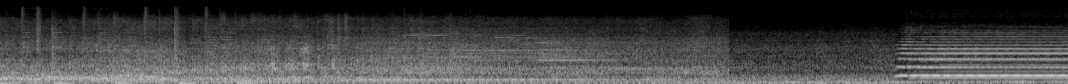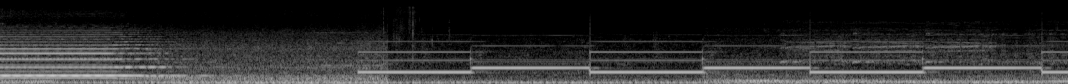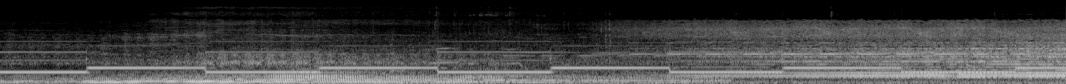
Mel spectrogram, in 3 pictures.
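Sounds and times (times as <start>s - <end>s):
train running: 0.0s - 14.9s, 17.8s - 32.0s
train horn: 9.0s - 12.8s, 27.6s - 32.0s
two-tone hi-lo siren: 14.2s - 32.0s.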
